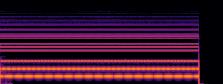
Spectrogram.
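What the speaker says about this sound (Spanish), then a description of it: "vamos a escuchar las dos notas juntas." Two close electronic tones, G flat and F sharp in Pythagorean tuning, sounding together, producing a regular wavering beat that pulses evenly for about four seconds before cutting off.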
